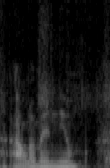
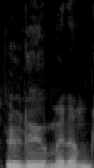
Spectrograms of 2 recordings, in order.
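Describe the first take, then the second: First: It is said the British way. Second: It is said the non-British way. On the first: "in the U K, I we say aluminium" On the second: "depending on where you are in the world"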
